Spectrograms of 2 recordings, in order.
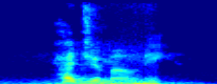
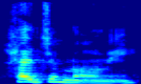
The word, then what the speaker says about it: Hegemony: it's not root I'm going to continue to pronounce it incorrectly just to annoy rolling Reggie okay uh and that is hemony not hegemony according to Rolling Reggie oh he says hegemony it's that's the actual pronunciation hegemony but we're going to continue saying Hony because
